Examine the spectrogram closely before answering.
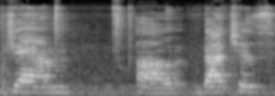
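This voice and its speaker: There is noticeable background noise behind the woman who is talking. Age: 80s+. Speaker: home baker. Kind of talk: tutorial. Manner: halting.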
